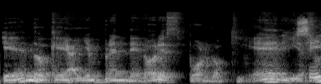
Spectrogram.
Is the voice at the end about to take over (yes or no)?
yes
